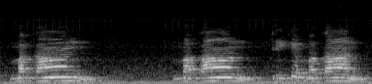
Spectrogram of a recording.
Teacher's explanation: مکان کہنے سے وہ آواز نون ظاہر نہیں ہوا، نون چھپا رہ گیا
